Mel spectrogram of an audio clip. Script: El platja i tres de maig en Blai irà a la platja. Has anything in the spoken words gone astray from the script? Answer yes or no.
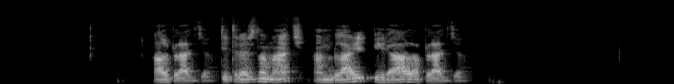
no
